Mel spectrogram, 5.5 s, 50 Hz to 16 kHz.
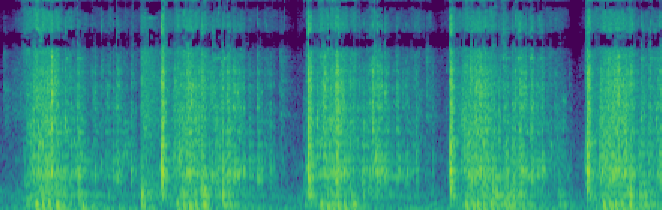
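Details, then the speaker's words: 1984 Johnson 25 HP outboard, hot, no-start: irregular repeated cranking bursts with no catch, won't even start on starting spray, so owner doubts fuel; suspects coils or hot compression loss, possibly head gasket, unconfirmed; carb and coils to be checked. "It won't even start on spray. What does that mean? It should start on spray."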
